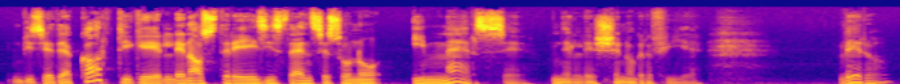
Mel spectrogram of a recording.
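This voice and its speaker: A man delivering a theatrical political monologue in a dramatic, emphatic manner, with deliberate pauses. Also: low voice, lively intonation, warm tone. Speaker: satirical stage performer and radio host.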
